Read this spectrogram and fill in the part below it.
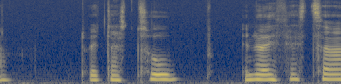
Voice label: "twp", Welsh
